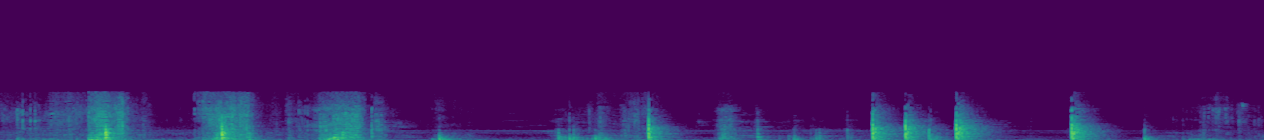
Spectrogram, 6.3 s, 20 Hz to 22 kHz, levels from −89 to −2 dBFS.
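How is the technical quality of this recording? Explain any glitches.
The quality is compromised throughout by one fault. The whole clip sounds dull and smeared, with a watery, fizzy texture and nothing above 7.6 kHz. That points to likely AAC compression at a low bitrate, about 24 kbps, where the encoder drops high frequencies and coarsely quantises the rest.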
